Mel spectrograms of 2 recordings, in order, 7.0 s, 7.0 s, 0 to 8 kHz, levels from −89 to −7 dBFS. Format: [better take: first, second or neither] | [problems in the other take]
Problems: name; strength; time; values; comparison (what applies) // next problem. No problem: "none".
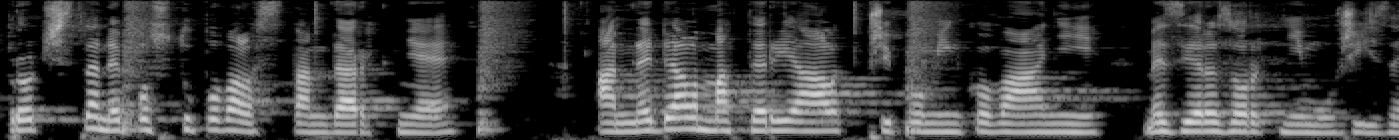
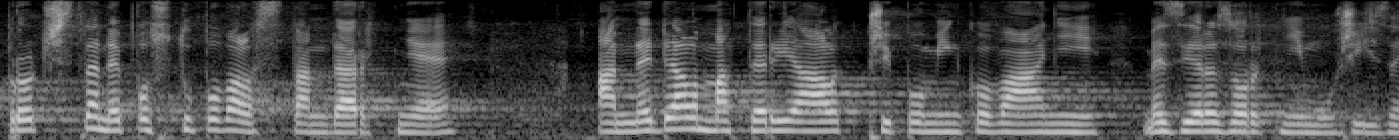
second | noise reduction (classical method Wiener filter)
